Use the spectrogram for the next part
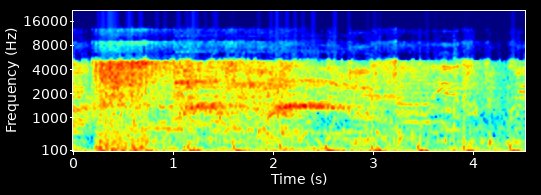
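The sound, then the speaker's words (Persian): Gunshots inside a bank during an armed robbery with hostages, with heavy crashing impacts in a dense, chaotic din, repeated thuds and bangs layered over a constant rumble and faint, indistinct voices. “از داخل بانک صدای شلیک گلوله شنیده شد.”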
